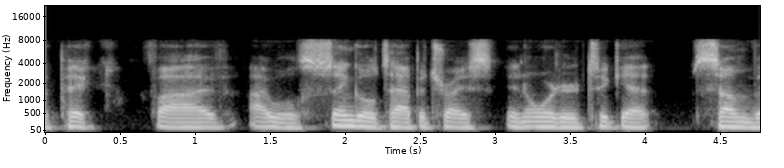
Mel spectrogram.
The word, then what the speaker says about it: Tapit Trice: And his dam, Dan Satrice, I'm assuming it's Dan Satrice because his name is pronounced Tapit Trice. At least according to John Imbriel.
